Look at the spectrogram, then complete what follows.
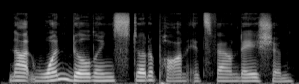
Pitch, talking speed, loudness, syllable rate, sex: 170 Hz, 140 wpm, -19 LUFS, 4.3 syllables/s, female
